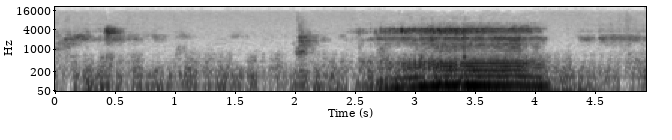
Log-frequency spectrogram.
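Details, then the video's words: Snoring Neapolitan Mastiff, a single drawn-out, low, throaty snore lasting over a second, preceded by faint breathing and a short snuffle. "Snoring Mastino"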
